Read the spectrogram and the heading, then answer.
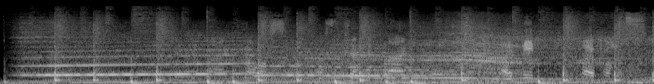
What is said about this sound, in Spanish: Cogemos el coche Fórmula 1 y también motos, mucho motor este fin de semana,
